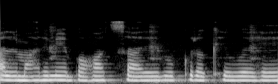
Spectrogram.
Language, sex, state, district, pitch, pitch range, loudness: Hindi, female, Chandigarh, Chandigarh, 195 Hz, 190-195 Hz, -12 LUFS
